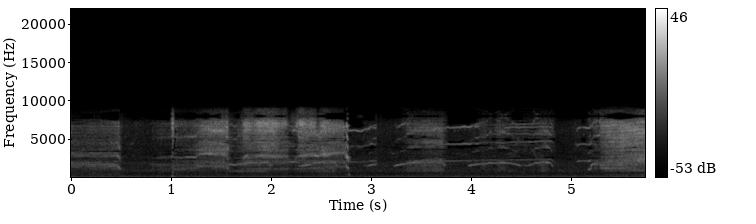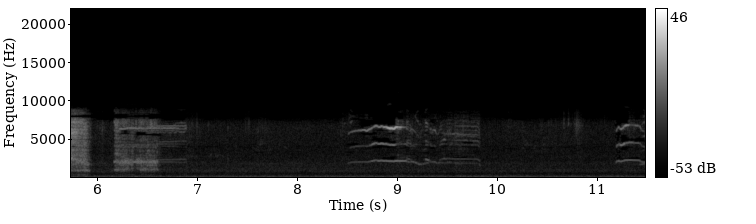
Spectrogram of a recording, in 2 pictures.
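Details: Falcon chicks at the nest on June 3, 2018, begging as a parent brings dinner and the other parent feeds them: a noisy brood giving thin harsh squealing calls, some wavering, in bursts, over a steady low rumble of wind.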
